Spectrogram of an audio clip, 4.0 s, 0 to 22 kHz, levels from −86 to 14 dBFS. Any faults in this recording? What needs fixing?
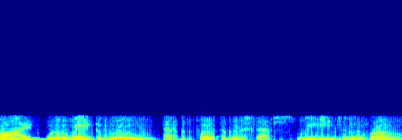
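Tandem speech coding runs throughout: the speech passes through three separate speech codecs, ending in GSM full rate, with nothing above 3.8 kHz. Each coder re-encodes the previous one's damage, so the result sounds rougher and more warbly than a single codec would. Prevent it by keeping the call in one codec end to end, or by using transcoder-free operation at network borders.

Buffer tearing runs from 0.54 s to the end as a 50 Hz buzz, which fits a 20 ms period. Roughly a third of each buffer replays audio from about 70 ms earlier, with hard joins. Unlike mains hum, it stops in silence. Prevent it by keeping the writer and the hardware reader locked, with enough headroom that the write position never crosses the read position.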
